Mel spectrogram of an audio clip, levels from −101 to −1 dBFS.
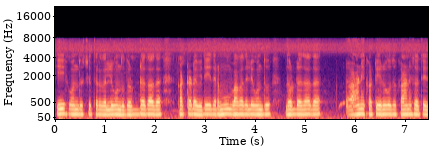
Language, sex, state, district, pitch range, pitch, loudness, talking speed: Kannada, male, Karnataka, Koppal, 125-130 Hz, 130 Hz, -13 LUFS, 105 wpm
